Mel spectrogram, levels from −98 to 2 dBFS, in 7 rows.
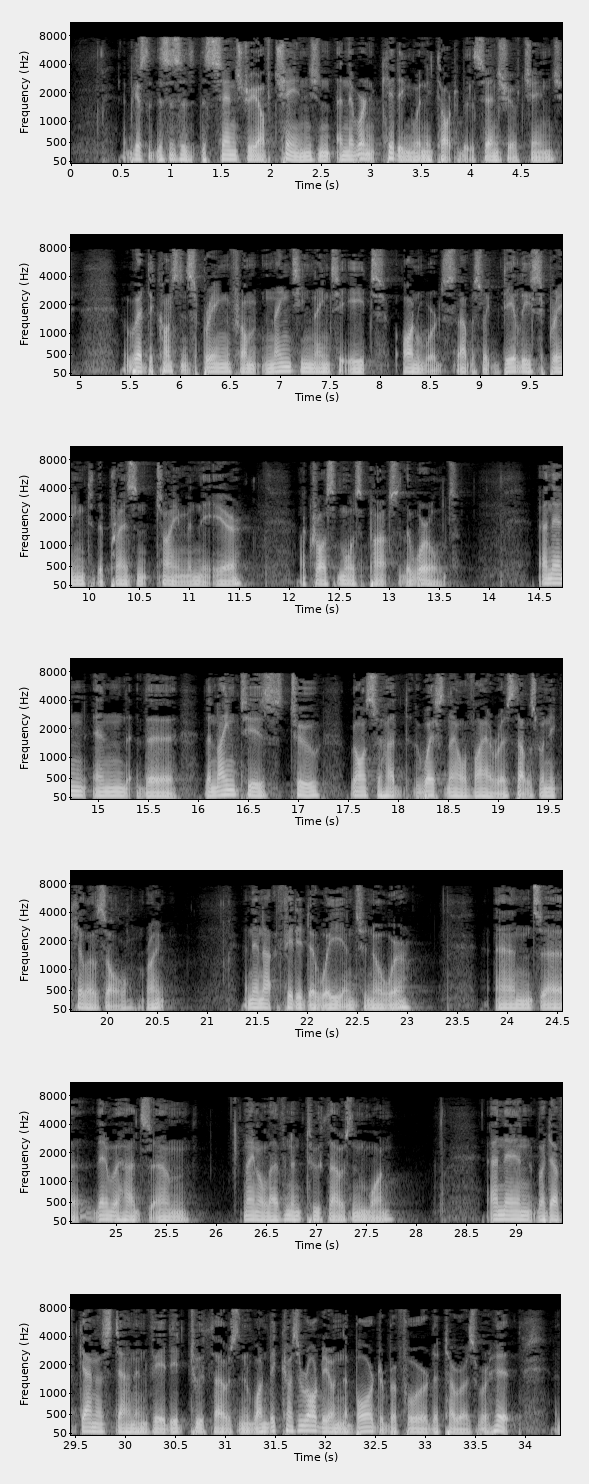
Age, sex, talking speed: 50-69, male, 180 wpm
